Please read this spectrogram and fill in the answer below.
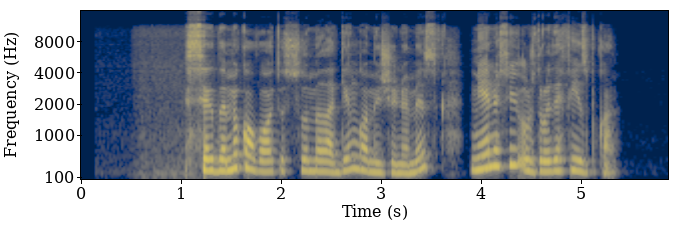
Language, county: Lithuanian, Klaipėda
